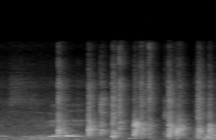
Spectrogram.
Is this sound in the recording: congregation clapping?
yes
